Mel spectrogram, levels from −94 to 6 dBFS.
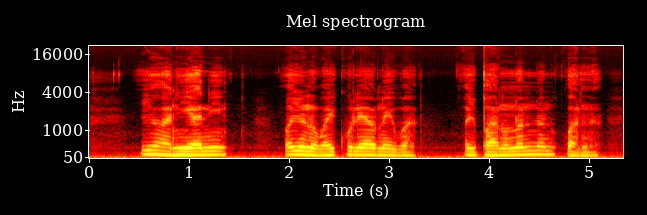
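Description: No technical faults can be heard anywhere in the recording.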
